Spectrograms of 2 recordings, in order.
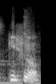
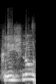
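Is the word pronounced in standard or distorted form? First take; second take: distorted; standard. First: The word is pronounced in a distorted way. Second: The word has its standard Bengali pronunciation. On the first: This imitates how someone else says it. The speaker calls it wrong. "বরং কৃষ্ণ" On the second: This is how the word should be said. The speaker calls it right. "তিনি কৃষ্ণ উচ্চারণ করতে পারেন না"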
